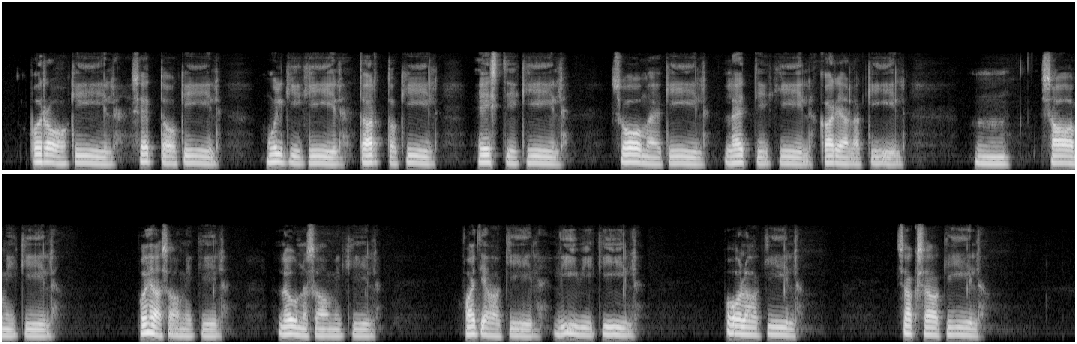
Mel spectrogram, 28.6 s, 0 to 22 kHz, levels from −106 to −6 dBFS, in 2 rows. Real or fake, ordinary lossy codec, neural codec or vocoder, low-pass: real; none; none; 7.2 kHz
